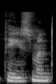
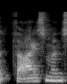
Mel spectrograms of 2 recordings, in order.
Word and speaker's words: Theismann: Notre Dame's PR guy said, hey, how about you change the pronunciation of your name from Thiesman to Theismann so that it rhymes with Heisman and you might have a better chance?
